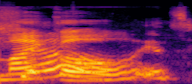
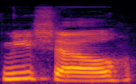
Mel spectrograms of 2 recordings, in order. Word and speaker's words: Mikael: uh and spike same i was calling him michael michelle sorry uh yeah it's it's it's michelle uh it's you know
